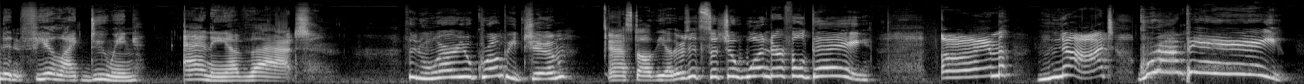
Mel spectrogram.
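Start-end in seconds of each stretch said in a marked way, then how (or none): 4.1-8.7 higher, fast cheery voices; chirpy puzzled friends; cheerful friends. Acted. The animals asking grumpy Jim why, cheery. 9.4-12.9 slow, high grumpy shout. Acted. Jim shouting at the others, grumpy yell. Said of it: "Jim shouted".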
